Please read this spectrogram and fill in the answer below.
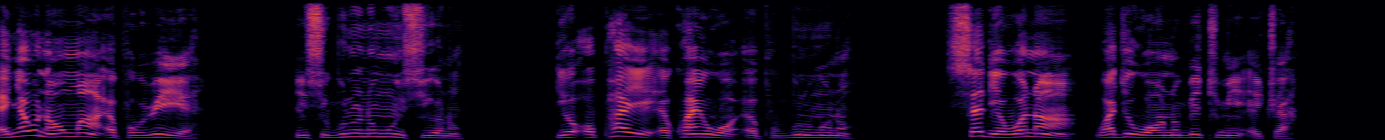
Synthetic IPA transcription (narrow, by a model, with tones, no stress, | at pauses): ɛ˨ɲɛ̃˦wʊ˦nã˨wʊ˦mã˦˨ʔɛ˨pʰʊ˨ɥɪ˦jɛ˨ | n̩˨su˨bũ˦nũ˦nʊ̃˦mʊ̃˦˨n̩˨su˨˦o˨nʊ̃˦ | d̥ɪ˨ɛ˨ʔɔ˨pʰa˦jɪ˨ʔɛ˨kʰʷã˦n˦wɔ˨ʔæ˨pʰʊ˨bu˦nũ˦mũ˦nʊ̃˦ | sɛ˦dɪ˨ɛ˨wɔ˦nã˦˨wɔ˦a˦d͡ʑɪ˦wɔ̃˨n˦nʊ̃˦bɛ˦tʰu˨mĩ˦ʔɛ̰˨t͡ɕᶣa˨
